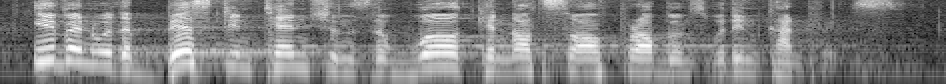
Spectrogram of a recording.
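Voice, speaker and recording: A man speaks at a moderate pace in a high pitch with lively intonation. Noticeable background noise sits behind him. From South Africa. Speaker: panel speaker, former government minister. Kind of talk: panel speech.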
